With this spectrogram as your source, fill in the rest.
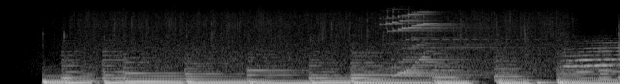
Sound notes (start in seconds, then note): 0.0 heavy Rain; 0.5 jazz Music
